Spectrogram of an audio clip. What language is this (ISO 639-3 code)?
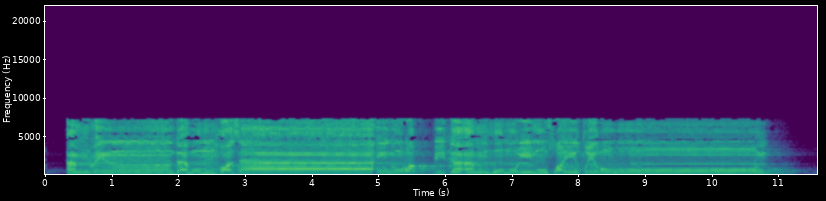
ara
